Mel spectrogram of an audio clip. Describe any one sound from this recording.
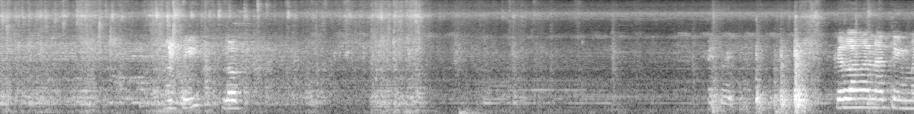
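Dishes clatter and knock together.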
